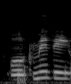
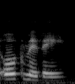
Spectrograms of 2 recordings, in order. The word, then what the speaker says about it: Auchmithie: Pronunciation again correctly. Auchmithie, Auchmithie.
